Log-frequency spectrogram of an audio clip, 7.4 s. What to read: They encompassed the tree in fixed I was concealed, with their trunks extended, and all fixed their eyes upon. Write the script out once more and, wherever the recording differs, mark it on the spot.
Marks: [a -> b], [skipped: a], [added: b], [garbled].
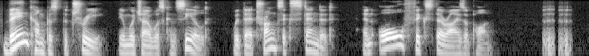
They encompassed the tree in [fixed -> which] I was concealed, with their trunks extended, and all fixed their eyes upon.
